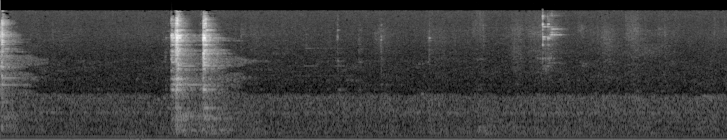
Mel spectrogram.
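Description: Two sharp metallic clicks, close together about two seconds in, as the stainless steel cover of the wet grinder's grinding-plate housing is seated and clamped by hand, over a steady low hum.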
